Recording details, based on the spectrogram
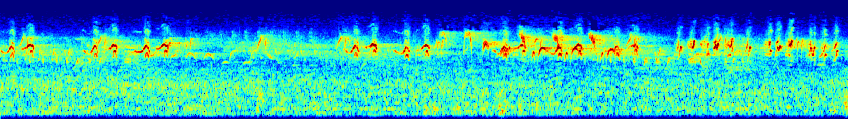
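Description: Barn swallows give high, fast twittering chatter in bursts of chirps and brief rattles, almost continuous throughout, over light outdoor background noise.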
